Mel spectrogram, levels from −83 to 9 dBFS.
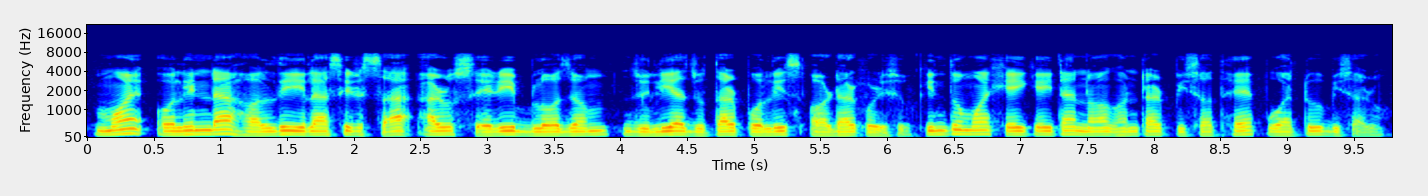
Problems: none marked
